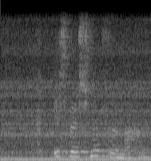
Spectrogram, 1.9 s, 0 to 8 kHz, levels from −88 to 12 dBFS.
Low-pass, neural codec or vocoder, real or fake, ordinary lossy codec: 7.2 kHz; none; real; none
